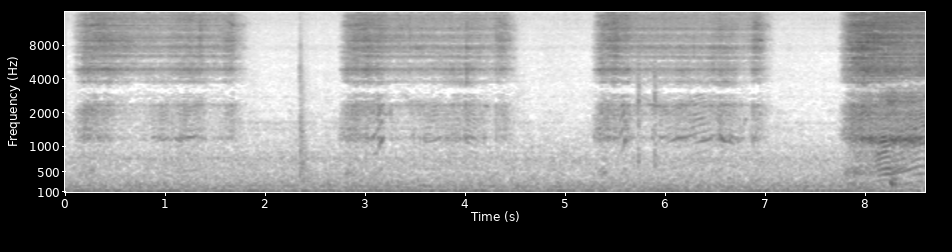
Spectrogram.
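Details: Adult man (Korean boyfriend) snoring while asleep in a car on a snowy day: four regular snoring breaths in about nine seconds, roughly 25 a minute, over low engine rumble.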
